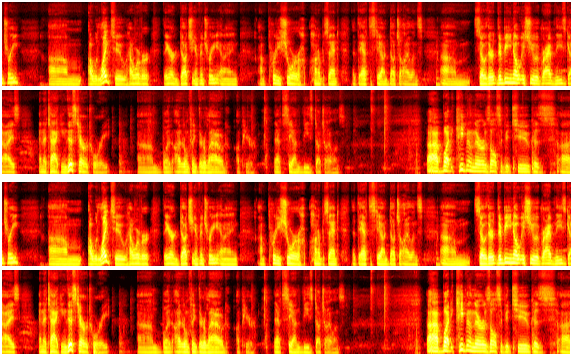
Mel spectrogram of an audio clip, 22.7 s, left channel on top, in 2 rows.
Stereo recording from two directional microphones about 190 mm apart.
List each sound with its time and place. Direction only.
0.0 s speech: 30° right (ahead or behind)
19.5 s speech: 50° right (ahead or behind)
